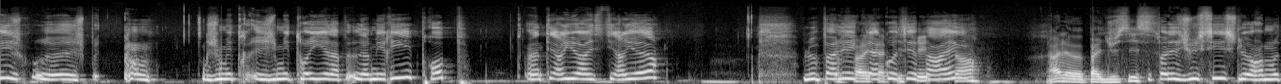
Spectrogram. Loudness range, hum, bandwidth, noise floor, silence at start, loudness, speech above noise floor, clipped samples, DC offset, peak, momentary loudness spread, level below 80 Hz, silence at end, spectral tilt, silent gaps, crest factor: 2 LU; none; 15.5 kHz; -30 dBFS; 0 s; -10 LUFS; 21 dB; under 0.1%; 0.2%; 0 dBFS; 13 LU; -32 dBFS; 0 s; -5 dB/octave; none; 10 dB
